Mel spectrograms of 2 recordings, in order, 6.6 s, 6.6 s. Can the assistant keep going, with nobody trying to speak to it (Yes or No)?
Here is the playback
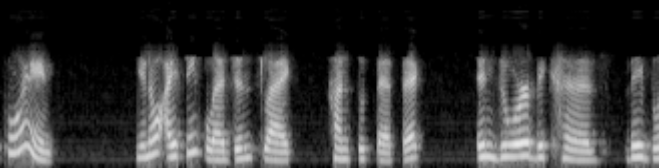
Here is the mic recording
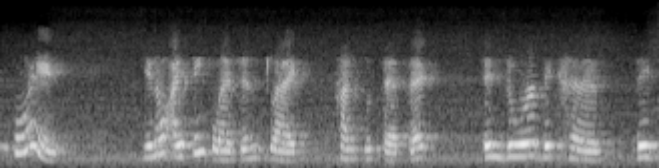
Yes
